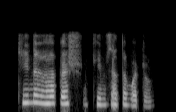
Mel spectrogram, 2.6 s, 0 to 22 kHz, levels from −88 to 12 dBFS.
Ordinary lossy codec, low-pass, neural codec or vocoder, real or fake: Opus, 24 kbps; 7.2 kHz; codec, 24 kHz, 3 kbps, HILCodec; fake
